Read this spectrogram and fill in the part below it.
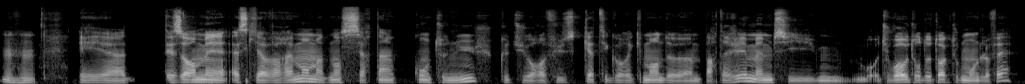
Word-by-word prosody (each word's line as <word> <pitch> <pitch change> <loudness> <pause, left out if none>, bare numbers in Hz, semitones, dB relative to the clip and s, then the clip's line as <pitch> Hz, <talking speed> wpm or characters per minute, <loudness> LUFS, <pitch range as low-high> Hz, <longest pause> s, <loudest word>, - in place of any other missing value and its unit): Mmh 110 - -6
mh 90 -1 -6 0.4
et 95 -1 -4
heu, 90 0 -2 0.4
désormais, 110 -1 +6
est-ce - - +8
qu'il - - -2
y 95 - +3
a - - +1
vraiment 100 +9 -1
maintenant 110 -3 -2
certains 100 0 +5 0.2
contenus 105 +7 -5
que - - -10
tu 95 - -9
refuses 95 +2 -3
catégoriquement 95 +2 -4
de 85 -3 -5
partager, 95 - -3
même 100 -9 +1
si, 90 -2 +2
mmh, 85 -2 -7
bah, - - -10
tu - - -5
vois 105 - +4
autour 105 -3 -2
de 95 - -2
toi 110 +3 +1
que - - -21
tout - - -11
le 95 - -2
monde 90 -1 -2
le 85 - -6
fait? 165 +3 -4
100 Hz, 200 wpm, -24 LUFS, 90-105 Hz, 0.4 s, est-ce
